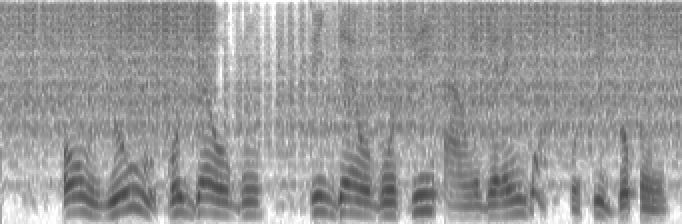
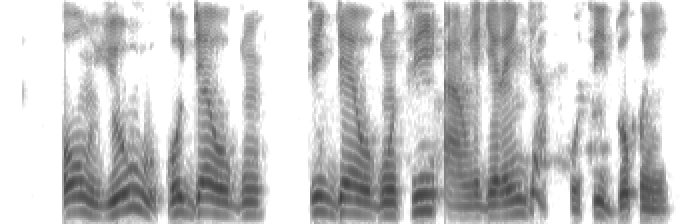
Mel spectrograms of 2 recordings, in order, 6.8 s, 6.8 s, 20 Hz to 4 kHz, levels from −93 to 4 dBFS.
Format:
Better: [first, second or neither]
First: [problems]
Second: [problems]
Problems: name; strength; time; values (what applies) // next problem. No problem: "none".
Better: second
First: background sound (Coin (dropping)); 4 dB below the speech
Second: none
